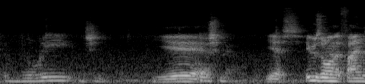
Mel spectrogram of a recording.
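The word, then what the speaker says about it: Wallid: Yeah, it looks like Walid, but it's pronounced Valigi.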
